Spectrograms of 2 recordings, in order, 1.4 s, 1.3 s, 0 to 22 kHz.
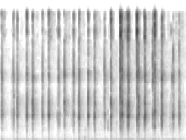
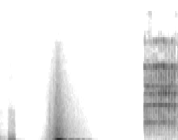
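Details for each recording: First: Worn 6204 sprocket ball bearing from a Muravei motor scooter reduction gearbox, washed and spun by hand: dry, gritty crunching rattle with uneven clicks; play in every direction, to be replaced. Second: Ant (Муравей) scooter reverse gearbox, after replacing bearings and reverse lever bushing to cure play in reverse shift, reassembled: one firm clunk as reverse engages, short dry lever scrape, no loose rattle; normal reverse shift.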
